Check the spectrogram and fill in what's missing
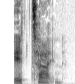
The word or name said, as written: ettegn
